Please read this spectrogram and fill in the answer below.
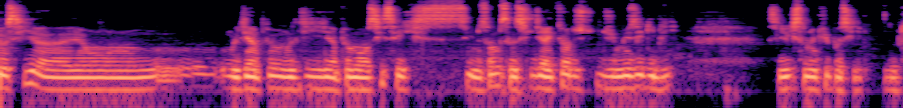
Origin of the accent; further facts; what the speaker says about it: France; puisque en tant que Français, nous sommes aussi un petit peu chauvins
